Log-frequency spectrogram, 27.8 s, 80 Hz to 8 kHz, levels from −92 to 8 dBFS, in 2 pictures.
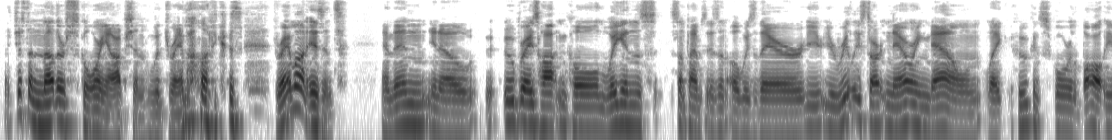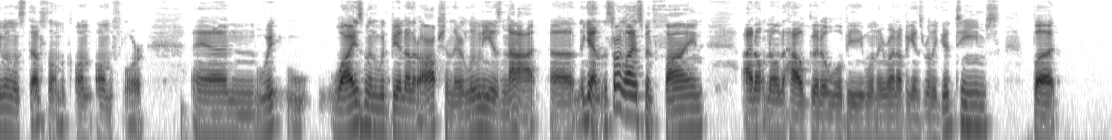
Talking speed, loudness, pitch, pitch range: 175 wpm, -19 LUFS, 115 Hz, 100-130 Hz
